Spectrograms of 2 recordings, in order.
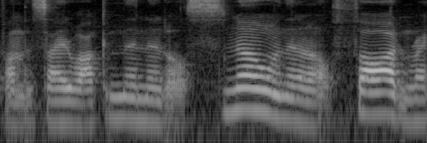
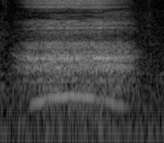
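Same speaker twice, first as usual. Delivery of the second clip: shocked gasp; 12 semitones higher, 5 dB quieter than usual. Retold or imitated. Learning the headlights were off.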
